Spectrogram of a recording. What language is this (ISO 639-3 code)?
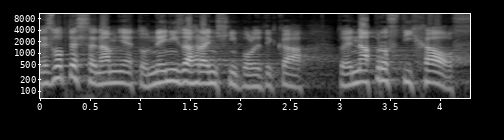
ces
